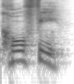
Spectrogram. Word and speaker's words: Ko-fi: And Ko-fi, right?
